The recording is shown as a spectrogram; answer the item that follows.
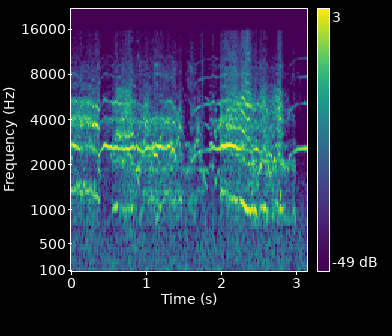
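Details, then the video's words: Young peregrine falcons, a brood of three in a Montreal nestbox, Canada, calling during a June 2022 feeding; two extended, shrill, wavering screeches that swoop up and down in pitch. "Faucons UdeM en direct / Live Stream - Karmienia " trojaczków ""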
